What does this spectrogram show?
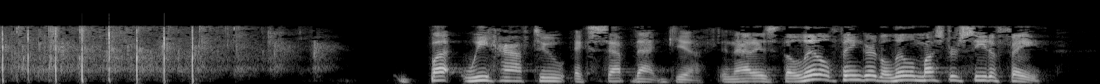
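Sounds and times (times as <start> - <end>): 
audience applauding: 0.0 - 3.4
speech: 4.3 - 10.9.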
